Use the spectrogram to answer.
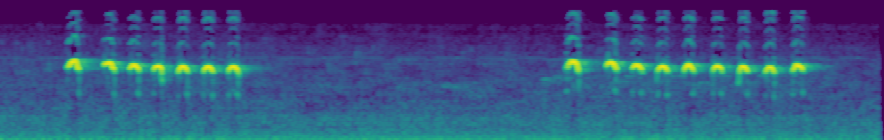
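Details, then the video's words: Ashy drongo used as a lure for trapping: two bursts of short, bright, slurred whistled notes, seven in the first and eight in the second, separated by about two and a half seconds of quiet. "PANCINGAN SUARA BURUNG SRIGUNTING AMPUH"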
